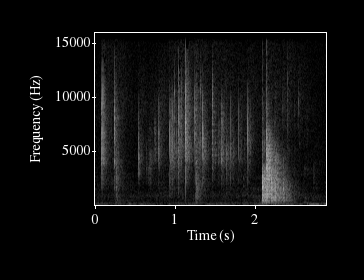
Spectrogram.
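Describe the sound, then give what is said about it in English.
Dice rattle in a quick, irregular flurry of light clicks, then tumble onto a surface in a louder clattering burst that fades. No one speaks. “These dice suck.”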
